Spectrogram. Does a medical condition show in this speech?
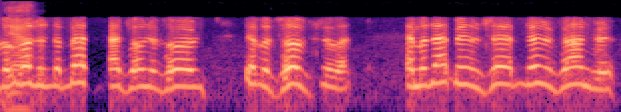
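Yes: throat cancer; throat cancer survivor, voice box kept, no hole in throat, lasting impact on throat and speech; speech impediment, sounds like a very unique accent, may be hard to understand.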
